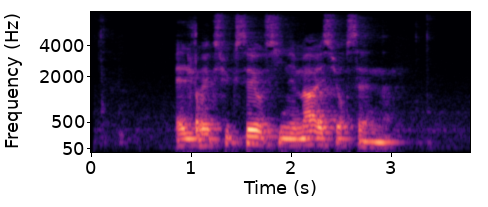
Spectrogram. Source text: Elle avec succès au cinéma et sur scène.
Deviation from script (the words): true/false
false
